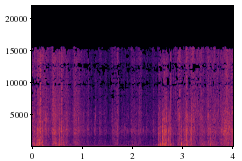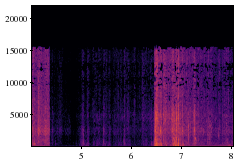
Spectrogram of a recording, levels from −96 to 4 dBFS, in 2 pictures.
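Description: The whole clip carries a doubled audio track: a second full-band copy of the sound trails the original by roughly 400 ms, only a few dB quieter, around 5 dB down. It's dry, with no decay or room colour, so it reads as a clean echo rather than reverb. That points to the same audio being picked up twice, most likely via a second, slower capture path running alongside the main one. Then from 4.36 s to 6.46 s there's an audio dropout to a faint residue. The signal cuts out abruptly for 2.1 s and leaves only a faint trace of the sound, somewhere around 25 dB below its normal level, before snapping back mid-flow. The hard edges rule out a natural pause or a fade. The likely cause is the wanted signal being lost upstream while the rest of the chain stayed live and passed through that low-level leak.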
